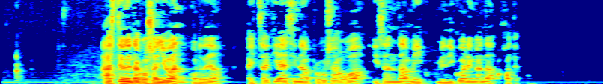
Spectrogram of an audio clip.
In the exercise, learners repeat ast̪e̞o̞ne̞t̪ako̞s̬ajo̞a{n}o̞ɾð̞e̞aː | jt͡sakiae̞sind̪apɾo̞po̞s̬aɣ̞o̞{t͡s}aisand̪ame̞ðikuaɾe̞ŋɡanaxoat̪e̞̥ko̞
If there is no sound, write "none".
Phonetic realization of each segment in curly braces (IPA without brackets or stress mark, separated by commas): n, none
